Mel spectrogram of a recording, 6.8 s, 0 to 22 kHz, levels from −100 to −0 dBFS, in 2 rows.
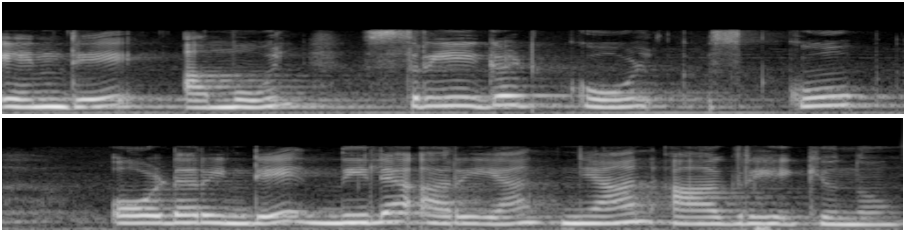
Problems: none marked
